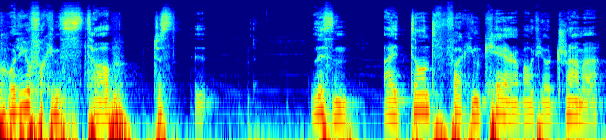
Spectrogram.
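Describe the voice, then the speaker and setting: A man's voice: mid-range voice, a little slow, dark tone, husky, soft background music. A man doing in-character game playthrough commentary, thinking aloud hesitantly and swearing bluntly. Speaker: gaming video creator.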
